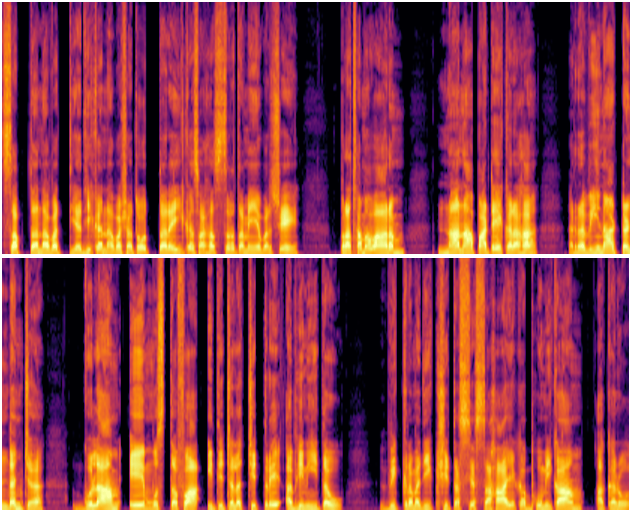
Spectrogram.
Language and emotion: Sanskrit, neutral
